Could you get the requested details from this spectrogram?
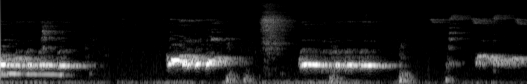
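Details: Zebra dove call for luring other doves: several loud drawn-out coos about a second and a half apart, with short knocking thuds and a brief rustle between them.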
